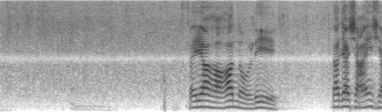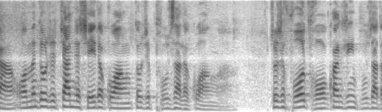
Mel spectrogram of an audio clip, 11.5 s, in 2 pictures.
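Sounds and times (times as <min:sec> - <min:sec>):
audience applause: 0:00.0 - 0:06.6
speech: 0:02.8 - 0:04.2, 0:05.0 - 0:09.2, 0:09.8 - 0:11.4.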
